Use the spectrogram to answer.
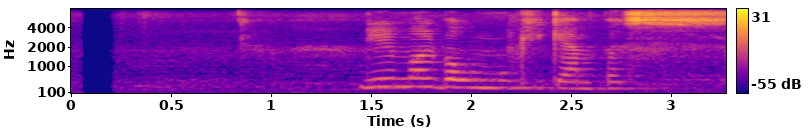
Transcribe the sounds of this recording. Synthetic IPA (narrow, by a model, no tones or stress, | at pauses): nirmʌlbʌwumukʰikampʌs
